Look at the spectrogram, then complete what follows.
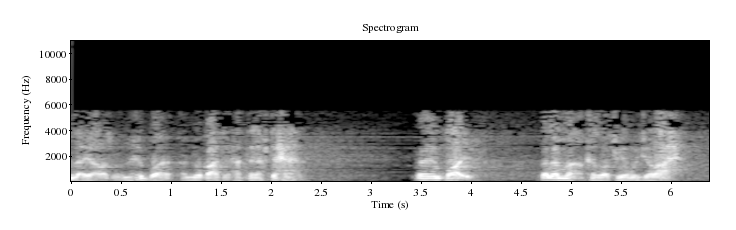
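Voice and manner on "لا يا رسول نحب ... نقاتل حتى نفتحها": normal talking voice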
